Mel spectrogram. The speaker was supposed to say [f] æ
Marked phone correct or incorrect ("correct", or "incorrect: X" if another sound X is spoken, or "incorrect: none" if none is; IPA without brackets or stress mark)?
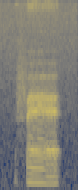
correct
